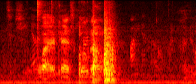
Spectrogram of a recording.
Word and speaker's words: Ticino: It's Tachino. Wirecast go down. And you cannot start it, so. It's on Swift. We will not do that. So, Ticino is a Swiss canton, which means a federal state, I guess.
